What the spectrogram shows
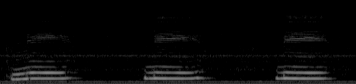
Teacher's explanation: So the first tone flat tone would be knee.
